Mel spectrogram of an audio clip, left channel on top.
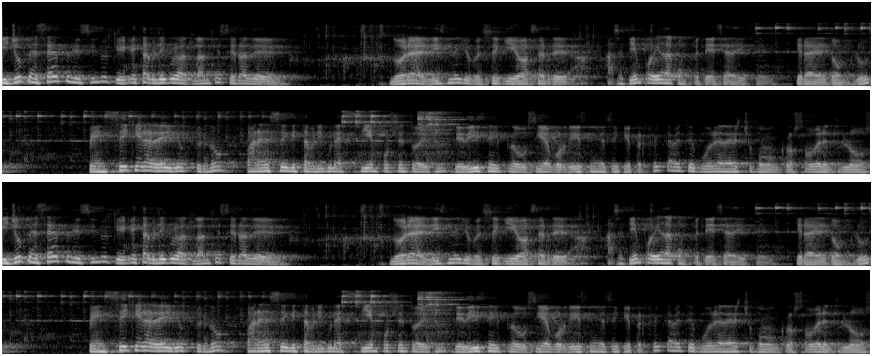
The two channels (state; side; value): identical; both; correlation 1.00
